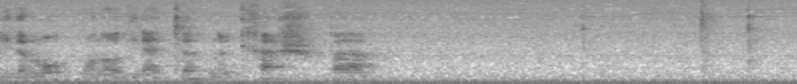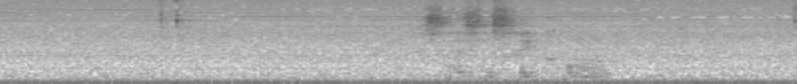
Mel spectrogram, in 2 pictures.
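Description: A man speaks casually close to a microphone.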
